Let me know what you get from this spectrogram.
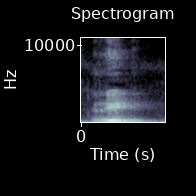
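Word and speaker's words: read: होता है रीड रिड इसका वर्ब टू होता है रेड लेकिन स्पेलिंग रिड जैसे ये देखिए वव ट v3 ये रीड का मतलब होता है पढ़ना आय देखिए इसको रीड ही इसका स्पेलिंग रीड ही होगा लेकिन इसको पढ़ेंगे रेड रीड रेड रेड ठीक है तो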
